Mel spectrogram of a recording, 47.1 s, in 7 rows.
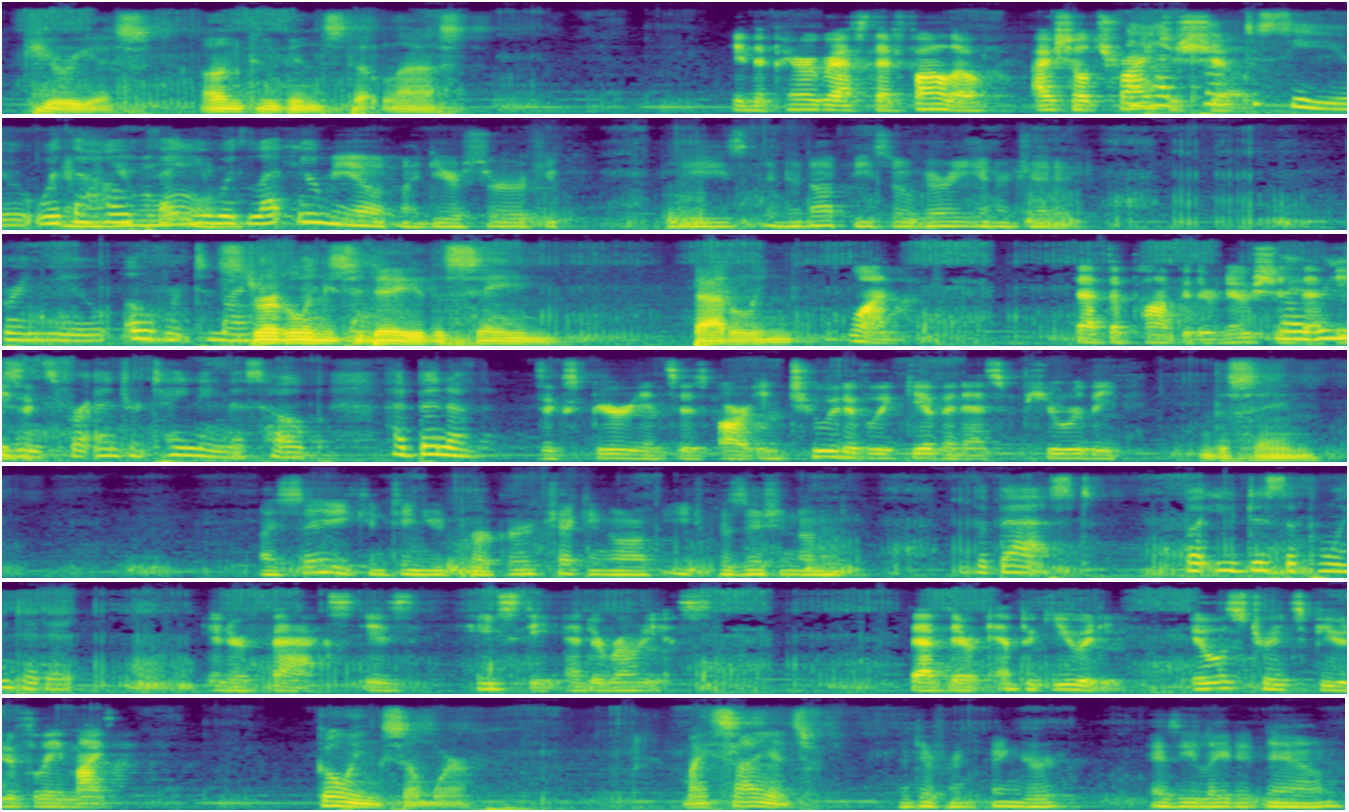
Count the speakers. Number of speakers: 4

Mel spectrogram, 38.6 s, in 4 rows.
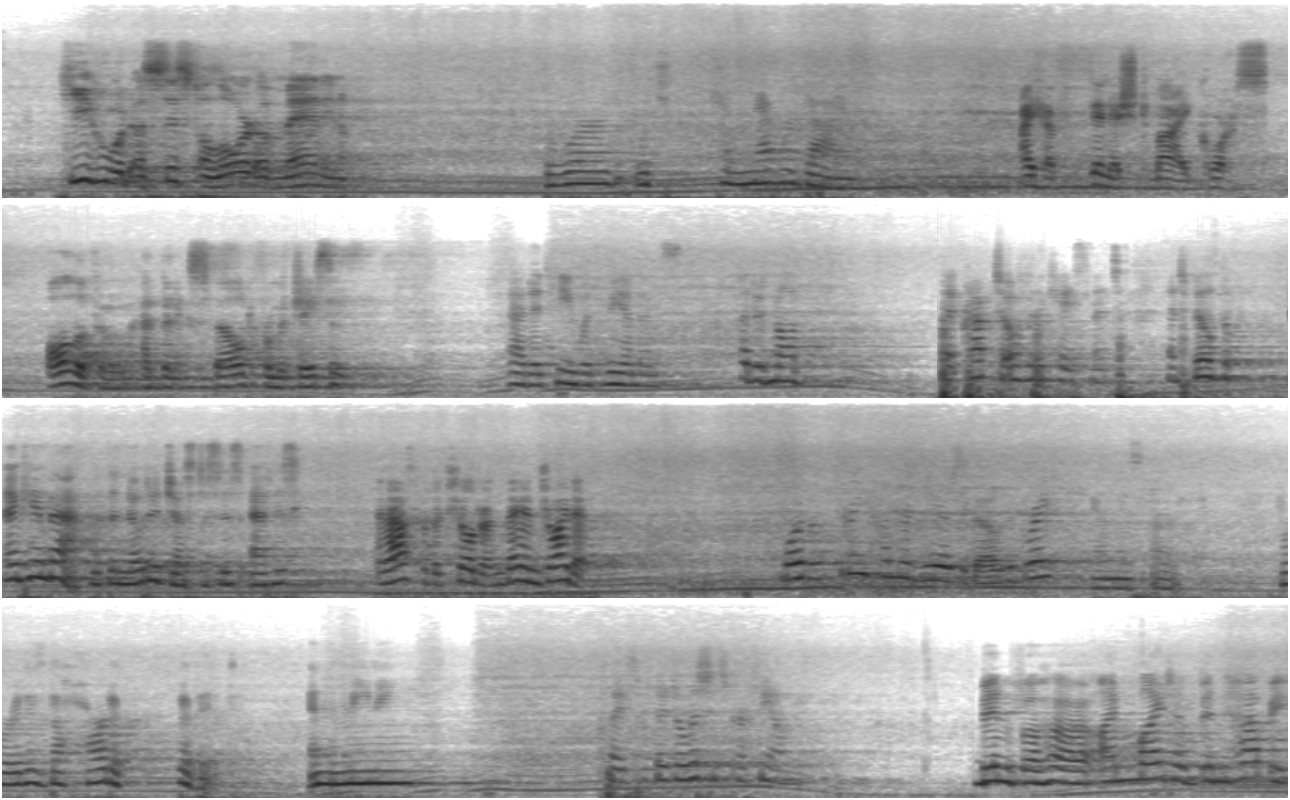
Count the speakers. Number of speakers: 9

